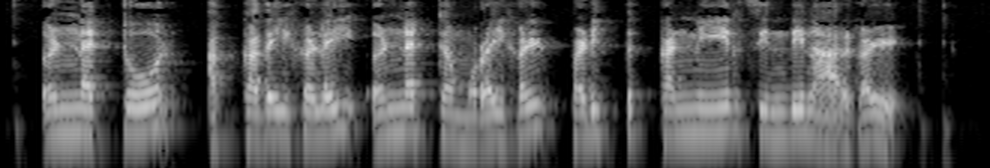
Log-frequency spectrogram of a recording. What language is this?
Tamil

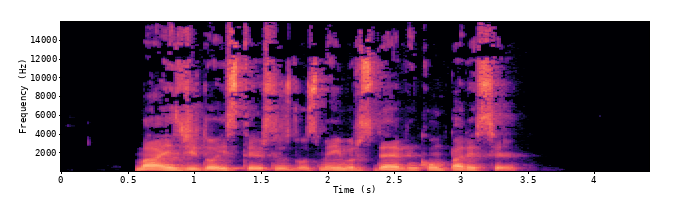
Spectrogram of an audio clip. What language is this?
Portuguese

